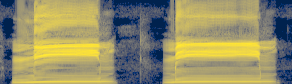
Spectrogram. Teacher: দুই ঠোটের শুকন জায়গা থেকে উচ্চারণ করতে হয় মিম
